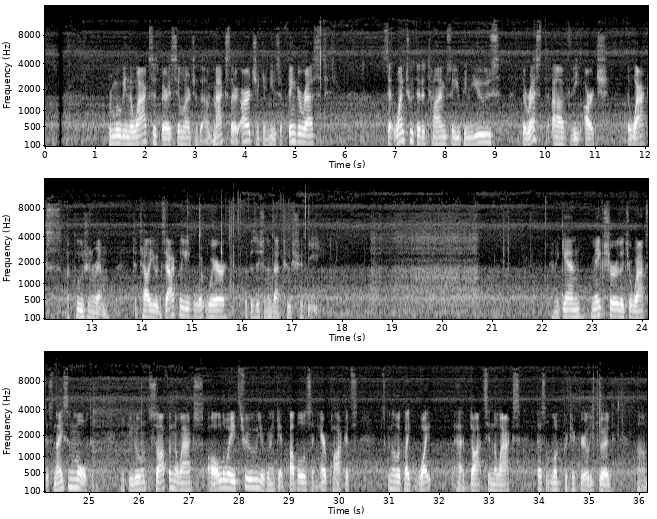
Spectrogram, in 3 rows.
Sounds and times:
Speech: 1.2 - 5.7, 6.8 - 17.6, 22.1 - 36.1.

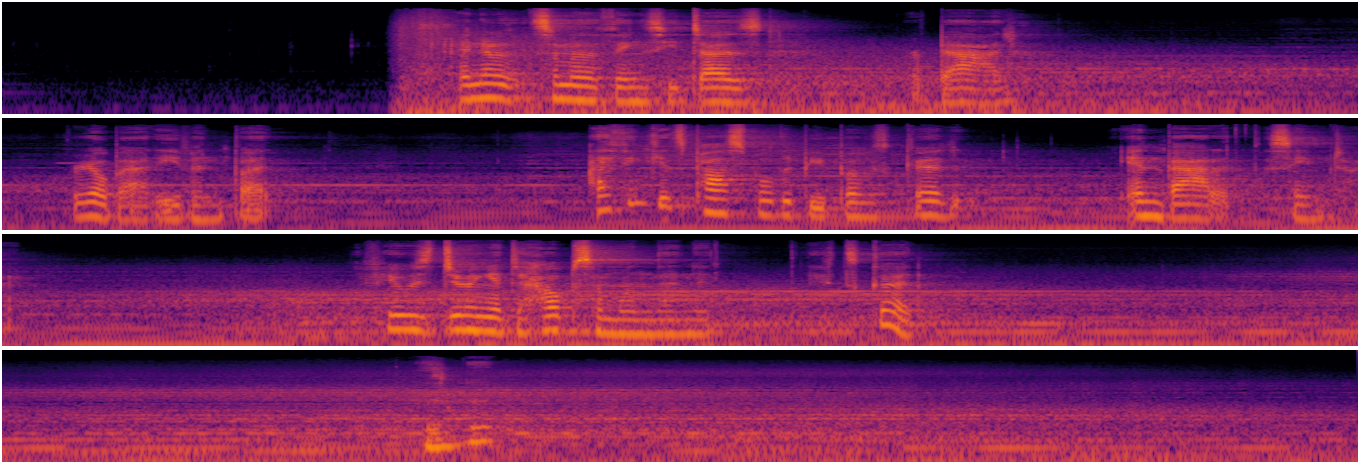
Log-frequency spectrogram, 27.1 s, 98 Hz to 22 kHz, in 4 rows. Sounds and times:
Narration, monologue: 2.0 - 5.5, 6.5 - 13.9, 15.4 - 18.4, 22.4 - 23.0
Music: 2.0 - 27.1
Female speech, woman speaking: 2.2 - 3.9, 4.6 - 5.1, 7.2 - 8.2, 9.7 - 11.6, 12.4 - 13.7, 15.4 - 18.2, 22.5 - 22.9.

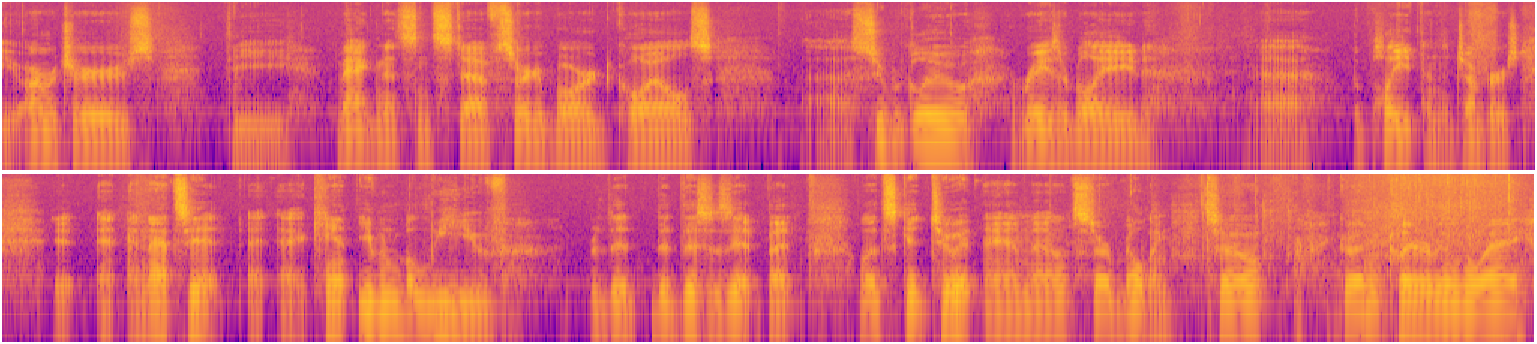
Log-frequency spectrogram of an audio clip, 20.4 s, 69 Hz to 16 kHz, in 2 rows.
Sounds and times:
Speech: 0.0 - 4.8, 5.4 - 20.4.

